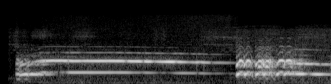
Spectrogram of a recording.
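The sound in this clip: A giant alpha spirit wolf howls from a hilltop: one loud, long, steady tonal howl held without speech, then a rougher, layered swell of howling near the end.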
